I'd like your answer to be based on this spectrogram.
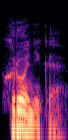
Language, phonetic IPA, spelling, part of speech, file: Russian, [ˈxronʲɪkə], хроника, noun, Ru-хроника.ogg
- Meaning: 1. chronicle 2. chronicle, news items, current events, newsreel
